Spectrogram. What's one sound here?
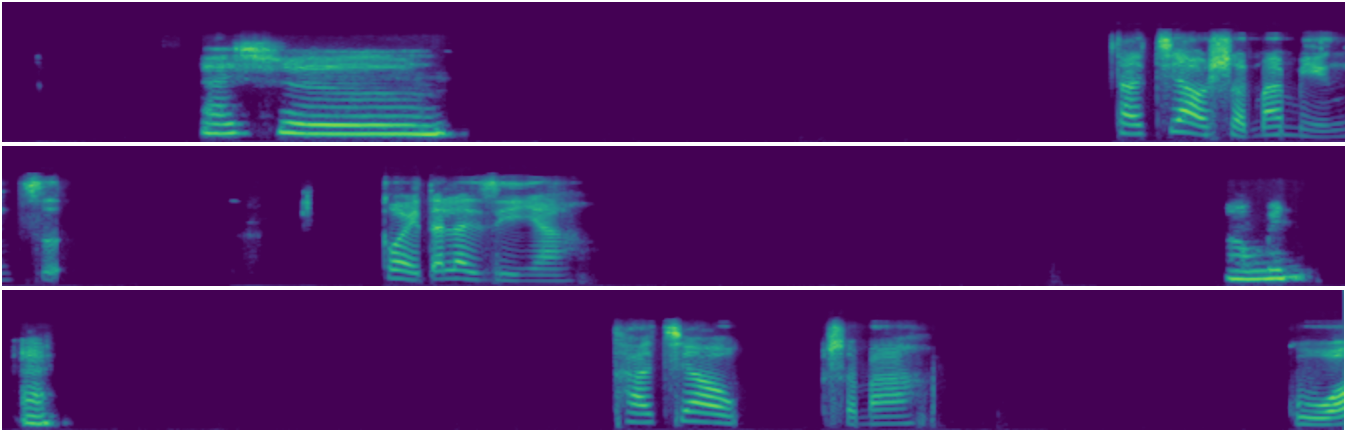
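A woman speaks slowly in short phrases through an online call, with long pauses.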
